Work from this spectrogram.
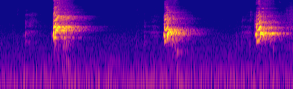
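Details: Stuck on a ledge, a West Highland White Terrier cries for help with three loud, sharp yelping barks spaced roughly a second apart, each bright and abrupt with a quick fading tail; a person speaks coaxingly around it.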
